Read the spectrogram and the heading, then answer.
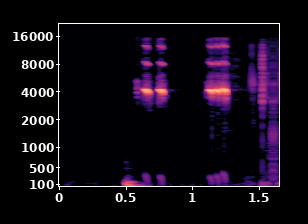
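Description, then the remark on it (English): Crickets chirp in short, high-pitched bursts, a pair of chirps followed by a quick trio, clear against otherwise quiet surroundings, with a soft low thump near the start. “I know crickets, man.”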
